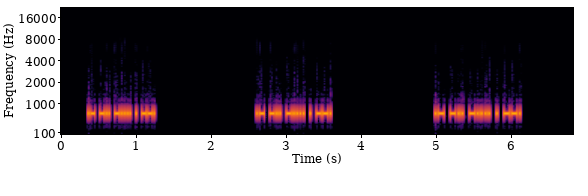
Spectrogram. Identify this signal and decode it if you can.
Morse code, heard as a keyed tone, about 50 wpm, 700 Hz. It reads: AD6EG AD6EG AD6EG
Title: Speed Racing - USA 2x2 Call Signs 40wpm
